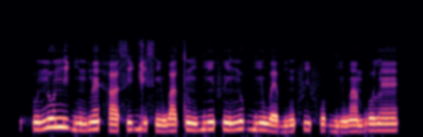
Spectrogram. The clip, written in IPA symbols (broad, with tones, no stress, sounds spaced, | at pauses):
h u˧ n o˦ n i˦˨ ɡ ũ˨ b ɛ̃˧ h a˨ s i˨˦ ɡ i˧ s ĩ˨ w a˧ t ũ˧ ɡ͡b ĩ˦ f ĩ˧ n u˦ ɡ͡b ĩ˧ w ɛ˨ b ũ˨˦ f i˦˨ f o˧ ɡ͡b ĩ˨ w ã˧ b o˦ l ɛ̃˦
